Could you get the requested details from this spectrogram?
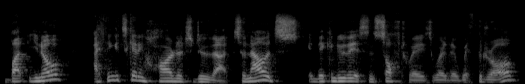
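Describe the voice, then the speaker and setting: Very animated and fairly quick, this man's mid-range voice comes across pushed and bright. He's an activist guest in a conversational interview, shaped by a childhood between Saudi Arabia and East London, and he peppers his talk with rhetorical questions.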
